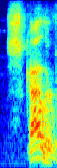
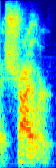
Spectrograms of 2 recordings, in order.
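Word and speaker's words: Schuyler: about it uh and it worked it's not skylar virginia it's 128 treetop loop yeah that's i'm sorry not skyler you're right yeah shyler s-c-h-u-y-l thanks triglad yeah that's what it is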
